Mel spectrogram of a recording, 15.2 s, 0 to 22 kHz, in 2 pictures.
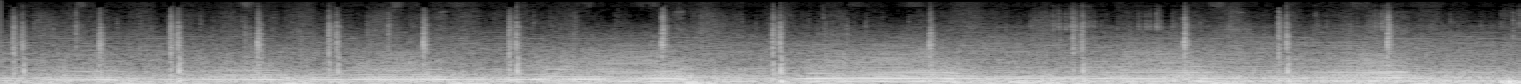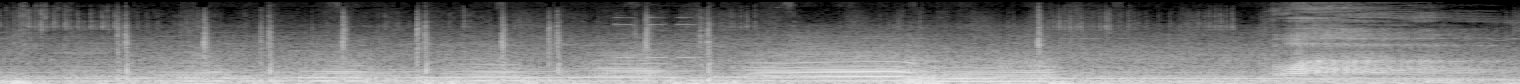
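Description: A BMW X3 M mid-size SUV in Sport Plus mode revs its engine repeatedly in sharp, rhythmic bursts over a steady droning exhaust, building to a louder surge near the end, close and prominent.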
